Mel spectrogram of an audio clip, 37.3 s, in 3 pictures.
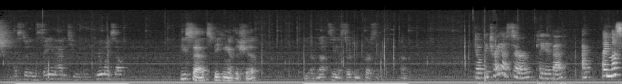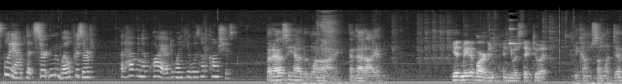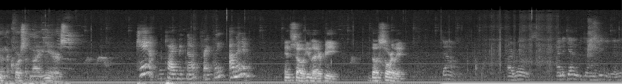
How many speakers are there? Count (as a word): eight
